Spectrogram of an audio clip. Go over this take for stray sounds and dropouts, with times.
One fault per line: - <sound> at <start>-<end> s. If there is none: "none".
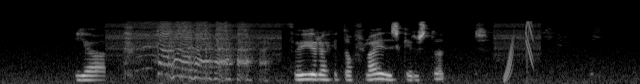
- laugh at 1.2-2.8 s
- chirp at 5.0-5.3 s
